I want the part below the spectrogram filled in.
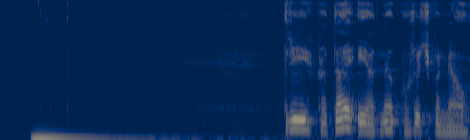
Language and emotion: Russian, neutral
